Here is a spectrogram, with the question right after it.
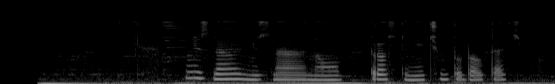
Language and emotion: Russian, sad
